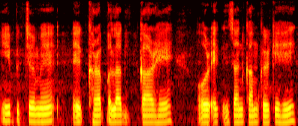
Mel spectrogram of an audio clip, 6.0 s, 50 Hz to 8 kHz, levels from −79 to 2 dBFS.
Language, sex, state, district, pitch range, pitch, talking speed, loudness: Hindi, male, Arunachal Pradesh, Longding, 115-120 Hz, 115 Hz, 140 wpm, -19 LUFS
